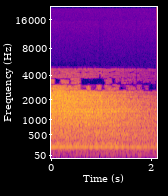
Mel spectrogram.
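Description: A gong ringing out after one loud strike, a steady low hum under a bright shimmer, slowly fading: the dramatic sting that closes the radio play. It is heard on an old, narrow-band radio recording.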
